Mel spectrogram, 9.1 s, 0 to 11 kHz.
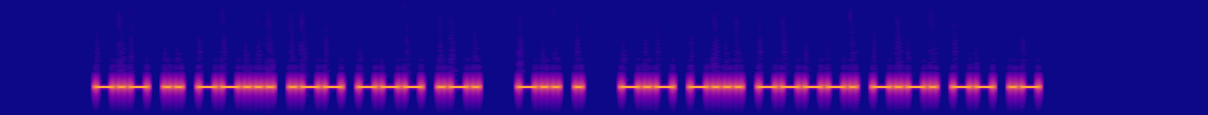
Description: Morse code, heard as a keyed tone, about 28 wpm, 700 Hz. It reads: KI7WOR DE KB9CMA
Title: USA Callsign DE Callsign - 6 Characters - 28wpm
